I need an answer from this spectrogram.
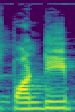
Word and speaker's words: Pandey: Pandey, then when the doctor is gone and the goes into a 6 and Pandey is pronounced as Pondi, Ponds, whatever it is, then I have some people are very rigid about it.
